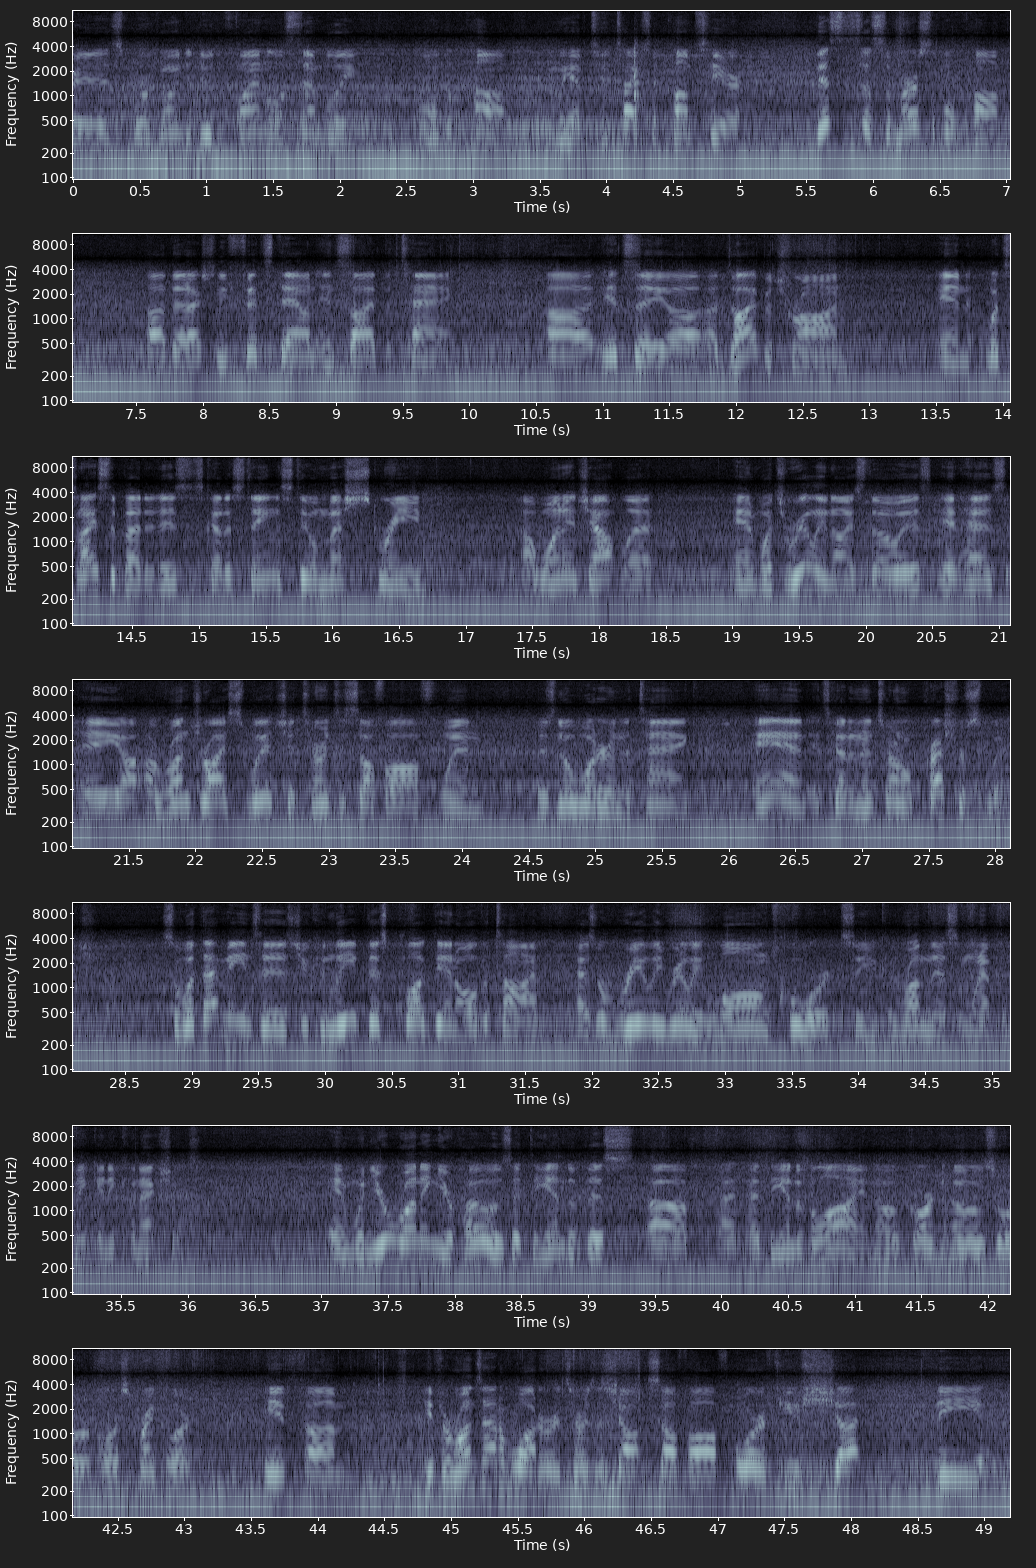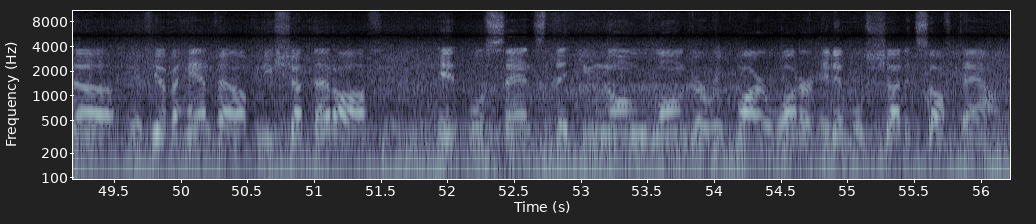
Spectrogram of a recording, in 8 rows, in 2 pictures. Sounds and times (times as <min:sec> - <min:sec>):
Speech: 0:00.0 - 0:07.0, 0:07.6 - 0:09.9, 0:10.6 - 0:12.9, 0:13.5 - 0:16.8, 0:17.4 - 0:18.4, 0:19.0 - 0:36.1, 0:37.0 - 0:44.2, 0:44.8 - 0:56.2.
